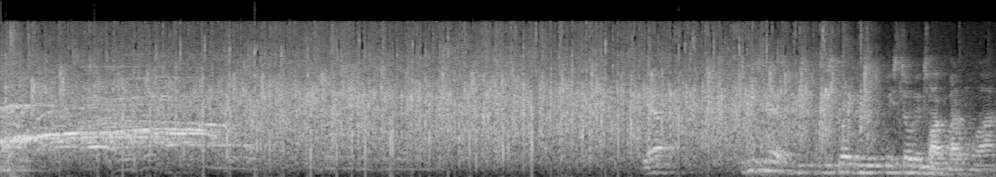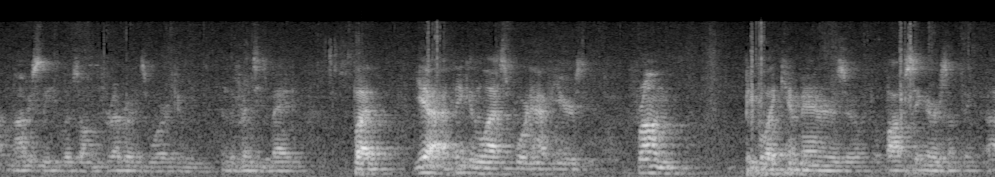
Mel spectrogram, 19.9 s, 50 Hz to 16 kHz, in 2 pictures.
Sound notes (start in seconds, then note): 0.0 cheers, applauds; 8.3 applauds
